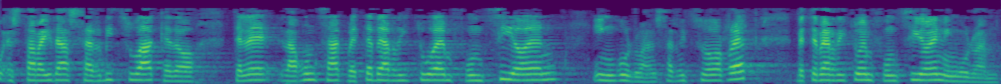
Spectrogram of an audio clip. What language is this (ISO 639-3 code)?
eus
